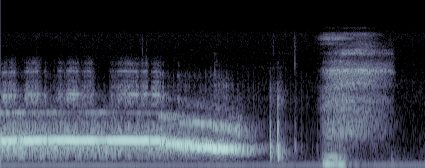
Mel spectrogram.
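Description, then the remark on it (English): A loud, sustained elephant trumpet blares for nearly two seconds and bends downward in pitch, from elephants in an office, followed by a few sharp clicks and a short rough burst over a steady low hum. “I hate it when these elephants are invading the office.”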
